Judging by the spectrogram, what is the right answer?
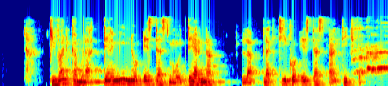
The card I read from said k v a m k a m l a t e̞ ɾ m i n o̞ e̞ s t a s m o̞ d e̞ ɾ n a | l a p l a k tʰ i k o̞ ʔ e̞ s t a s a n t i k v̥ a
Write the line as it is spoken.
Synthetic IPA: k v a n k a m l a t e̞ ɾ m i n o̞ e̞ s t a s m o̞ d e̞ ɾ n a | l a p l a k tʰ i k o̞ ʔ e̞ s t a s a n t i k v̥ a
